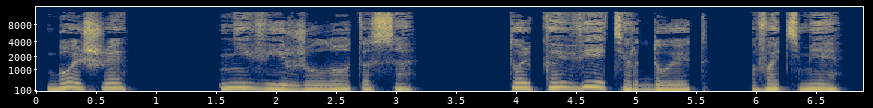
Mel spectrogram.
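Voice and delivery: high, slow, faltering voice; words breaking off from weakness; broken voice. A narrator's reading. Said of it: "прерывающимся голосом заговорила".

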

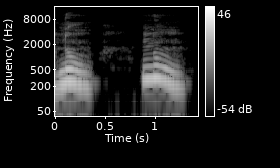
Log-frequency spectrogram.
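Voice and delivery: begging him not to leave; stammered plea. A narrator's reading.

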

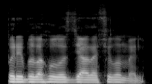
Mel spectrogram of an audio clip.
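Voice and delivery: plain reading voice

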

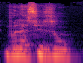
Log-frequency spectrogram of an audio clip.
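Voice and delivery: high, eager call of the name; a mother calling out the girl's arrival; cried out. A narrator's reading. The old woman announcing Suzon at the door, high cry. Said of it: "cria la bonne femme".

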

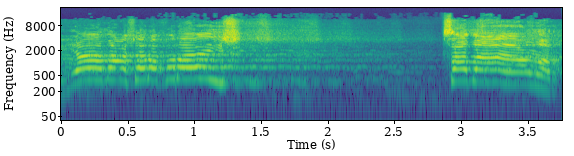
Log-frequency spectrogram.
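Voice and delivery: high, loud, slow town-crier call. Acted. Jamil crying out to Quraysh at the Kaaba, loud and drawn. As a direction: announce it to the whole of Quraysh.

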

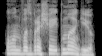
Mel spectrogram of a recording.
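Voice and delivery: high, slow exclamation; crying out. A narrator's reading. Heroine explaining to attacking lord, high cry. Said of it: "крикнула я".

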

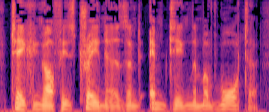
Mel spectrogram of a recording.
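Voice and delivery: plain reading voice

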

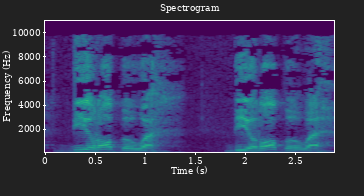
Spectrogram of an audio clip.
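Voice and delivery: "بربوة" as birabwa, open a after the r; فتح الراء. Shown as a demonstration. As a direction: slowly say "بربوة" with ra, as Hafs reads. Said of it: "حفص عن عاصم يقرأ بفتح الراء". ("بربوة" بفتح الراء على قراءة حفص)

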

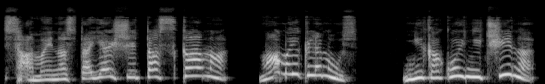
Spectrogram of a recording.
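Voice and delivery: put-on high, indignant accented cry; swearing on his mother, offended; indignant flare-up. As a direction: bristle and protest. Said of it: "буквально взвился".

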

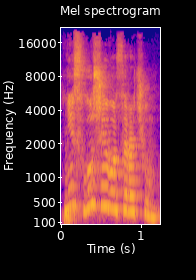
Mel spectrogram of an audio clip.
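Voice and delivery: a high warning shout. A narrator's reading. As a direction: cry out urgently, hedgehog warning a friend. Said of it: "закричал ежик".

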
